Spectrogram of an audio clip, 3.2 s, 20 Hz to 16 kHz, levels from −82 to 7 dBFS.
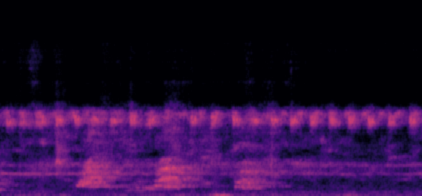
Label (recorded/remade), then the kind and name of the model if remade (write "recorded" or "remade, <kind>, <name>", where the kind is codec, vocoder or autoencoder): remade, autoencoder, DAC-VAE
